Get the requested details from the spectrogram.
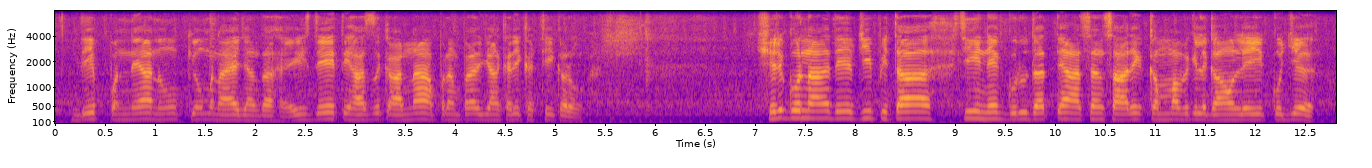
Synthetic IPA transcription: d̪eːpənːejãːnũːkjõːmənaːjaːd͡ʒãːnd̪aːɦɛːɪsd̪eːɪt̪ɪɦaːs̬kaːɾnãːpəɾə̃mpəɾaːiːd͡ʒaːɳkaːɾiːkəʈʰːiːkəɾoː | ʃɪɾɡʊɾnaːnd̪eːbd͡ʒiːpɪt̪aːd͡ʒiːneːɡʊɾuːd̪aːt̪ɪjaːnsənsaːɾɪkːəmːãːʋɪkiləɡaːõːləiːkʊd͡ʒ

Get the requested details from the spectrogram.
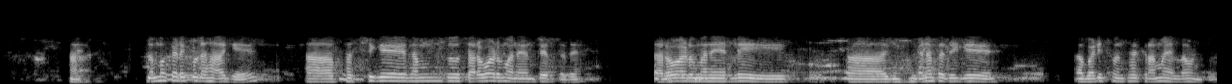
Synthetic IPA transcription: ɦaː | nɐmːɐkɐɽekuːɽɐɦaːɡe̞ | pʰɐsʈiɡe̞nɐmːɐd̪usɐɾʋaːɽumɐneɐnt̪ɐiɾt̪ɐd̪e̞ | sɐɾʋaːɽumɐnejɐlːi | ɡʱɐɳɐpɐt̪iɡe̞ | bɐɽisuʋɐnt̪ʰɐɦɐkɾɐmɐɛlːɐuɳʈu

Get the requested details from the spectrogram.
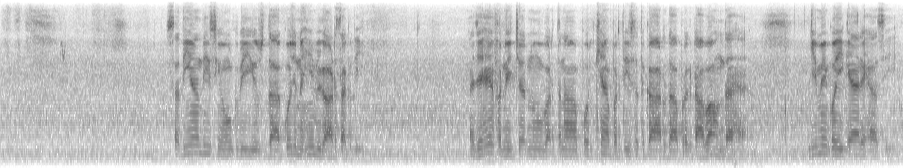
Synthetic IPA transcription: səd̪ijãːd̪iːsɪjõːkʋiːʊsd̪aːkʊd͡ʒnəɦĩːʋɪɡaːɽsəkd̪ḭː | d͡ʒɪɦeːpʰəɾniːt͡ʃəɾnũːʋəɾt̪nãːpʊɾkʰɪjãːpɾət̪ɪsət̪kaːɾd̪aːpɾəkəʈaːʋaːɦʊnd̪aːɦɛ̰ː | d͡ʒɪʋẽːkoːiːkɛːɾɪɦaːsḭː

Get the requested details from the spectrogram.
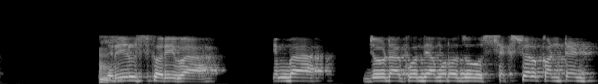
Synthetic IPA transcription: ɾilskɔɾiba | kimba | d͡ʒoɽakund̪iamɾɔd͡zoseksualkɔɳʈeɳʈ̚

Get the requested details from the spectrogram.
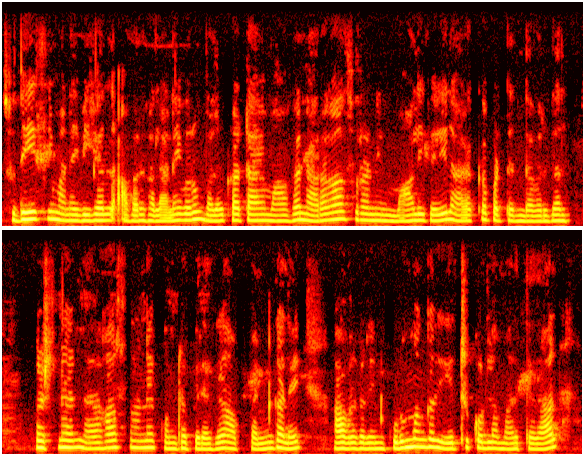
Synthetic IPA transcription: sʊðeːsimɐnɐɪʋɪɣɐɭɐ̰ʋɐɾɣɐɭɐ̰nɐɪʋɐɾɯmʋɐɭɐkːaːʈːaːjɐmaːɣɐnɐɾɐɣaːsʊɾɐnɪnmaːlɪɣɐjɪlɐɾɐkːɐpːɐʈːɪɾɯnd̪ɐʋɐɾɣɐɭ | kɾɐʂnɐɾnɐɾɐɣaːɾsʊɾɐnɐɪkːɔndrɐpɪɾɐɣɯɐpːɛɳɡɐɭɐɪɐʋɐɾɣɐɭɪnkʊɽʊmbɐŋɡɐɭeːʈrɯkːɔɭːɐmɐɾɯt̪ːɐðaːl

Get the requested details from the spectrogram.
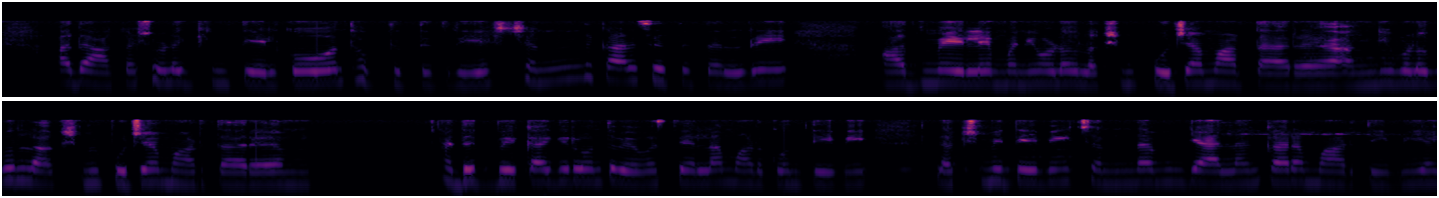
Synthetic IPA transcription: ɐd̪aːkaːʃɐɭɐɡiŋt̪eːlkont̪ɦoɡ̚t̪it̪ːid̪ɾieʂt͡ʃɐnd̪kaːnɐset̪ːit̪ːɐlɾi | aːd̪me̞ːle̞mɐnɛjoːɭɐlɐkʂmipuːd͡ʒamaːɖt̪aːɾeɐŋɡiʋɔɭɐɡulɐkʂmipuːd͡ʒamaːɽt̪aːɾe | ɐd̪ɐk̚ːbeːkaːɡiɾoʋɐnt̪ɐʋjɐʋɐst̪ʰejɛlːɐmaːɽkoɳt̪iːʋilɐkʂmid̪eːʋiɡet͡ʃɐnd̪ɐmɡeɐlɐŋkaːɾɐmaːɽt̪iːʋi

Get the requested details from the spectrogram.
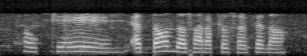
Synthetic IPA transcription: oːkeːɛ̰d̪aːɦõːnd̪aːsaːɾaːpɾoːsɛːsɛːd̪aː

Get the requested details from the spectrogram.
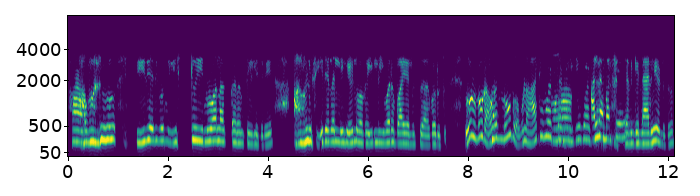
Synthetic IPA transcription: ɐʋɐɾusiːɾijɐɾiɡeond̪ueʂʈːuinʋaːlaːɡ̚t̪aːɾɐnt̪ɐɦe̞ːɭid̪ɾeɐʋɐɭusiːɾijɐɾɐlːiɦe̞ːɭuʋaːɡɐilːiːʋɐɾɐbaːjɐlusubɐɾud̪uno̞ːɽuno̞ːɽuɐʋɐɭɐnːno̞ːɽuɐʋɐɭuɦaːɡemaːɽt̪aːiɡeɡaːɡɐlːɐmɐtenɐnɐɡenaːneːɭud̪u

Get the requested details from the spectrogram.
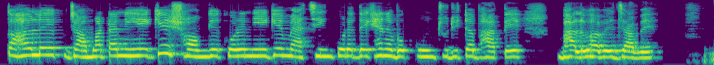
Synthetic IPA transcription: t̪aɦoled͡ʑamaʈanijeɡeʃɔŋɡekoɾenieɡemɛt͡ɕiŋkoɾed̪ekʰeneboŋkont͡ɕuɖiʈabʱat̪ebʱalobʱabed͡ʑabe

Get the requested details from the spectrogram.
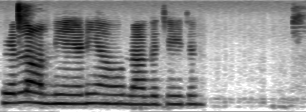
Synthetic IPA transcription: eːlaãːnd̪iːãːd͡ʒeːɽiːjãːoːləɡt͡ʃiːd͡ʒ

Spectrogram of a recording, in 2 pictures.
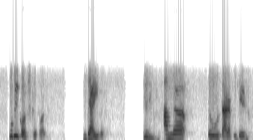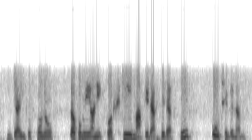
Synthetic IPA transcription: kʰubikɔʃʈopɔ̰l | d͡ʑajɦok̚ | amɾa | t̪ot̪aɾapid̪eɾ | d͡ʑajɦokːono | ɾɔkʰomeɔnekːɔʃʈemãkedakʰt̪edakʰt̪e | powt͡ɕʰeɡɛlam

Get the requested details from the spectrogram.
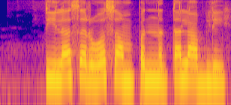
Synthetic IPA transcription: t̪ilasəɾʋəsəmpənːət̪ãlabliː

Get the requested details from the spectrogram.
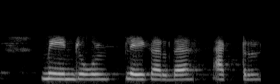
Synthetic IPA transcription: meːnɾoːlpleːkɐɾd̪ɐæːk̚ʈɐɾ

